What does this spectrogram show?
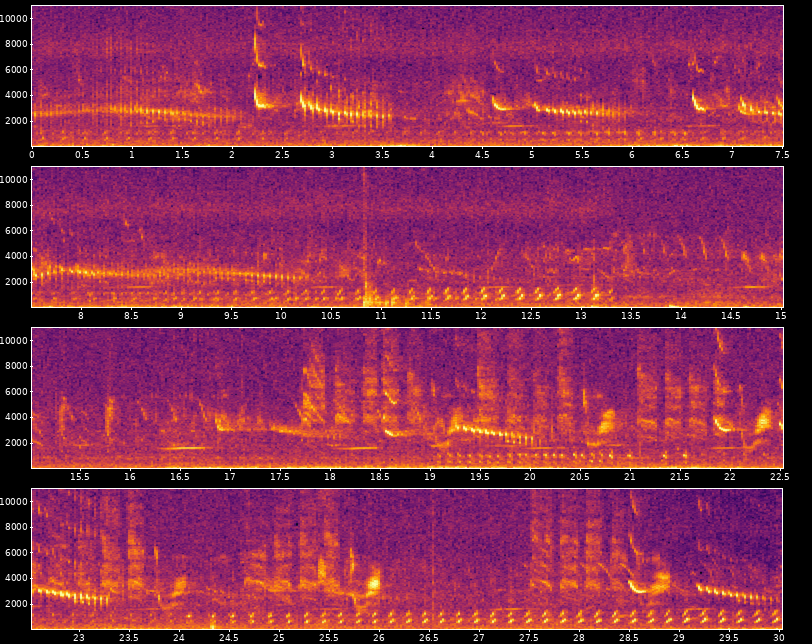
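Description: Birds calling: many short, falling whistled notes, with rapid series of clucking notes twice, about ten seconds in and again in the last few seconds.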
